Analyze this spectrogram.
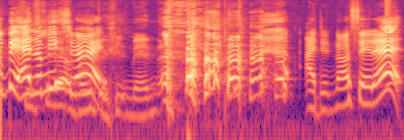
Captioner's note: hysterical laughter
